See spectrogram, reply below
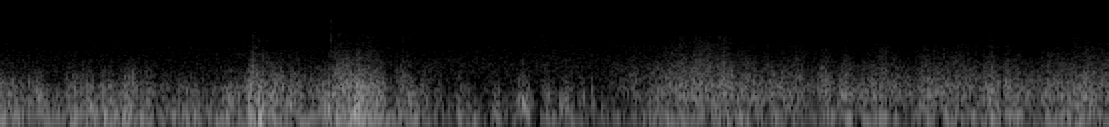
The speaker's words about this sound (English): This bloody wind.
